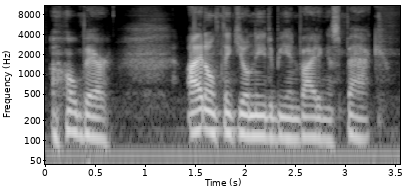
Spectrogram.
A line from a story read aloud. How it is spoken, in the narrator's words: Good but Grumpy Owl laughed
